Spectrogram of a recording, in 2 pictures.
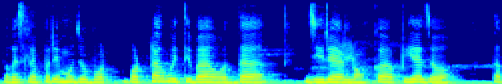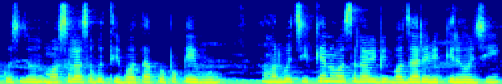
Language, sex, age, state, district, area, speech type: Odia, female, 45-60, Odisha, Jajpur, rural, spontaneous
